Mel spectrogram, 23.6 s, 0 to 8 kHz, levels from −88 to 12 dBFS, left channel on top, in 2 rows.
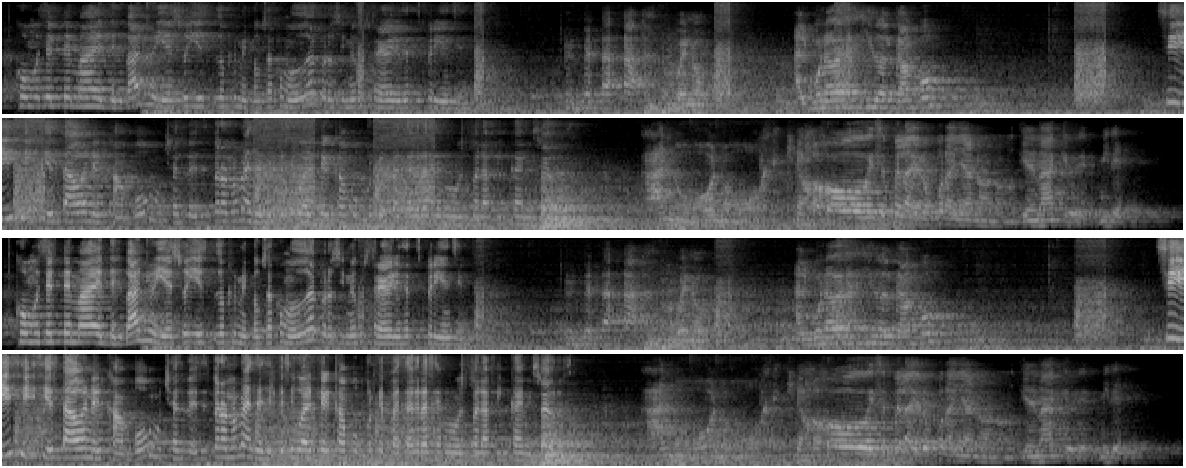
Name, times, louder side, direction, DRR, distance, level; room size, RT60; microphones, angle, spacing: voice 1, 0.1-4.5 11.6-17.4, right 7 dB, 85° right, 6 dB, 0.6 m, -28 dB
sound 1, 1.4-20.8, right 1 dB, ahead, 2.7 m, -38 dB
sound 2, 3.5-3.6 4.7-4.8 7.1-7.3 8.3-8.5 10.7-11.0 11.9-12.2 14.3-14.9 15.5-16.1, left 4 dB, 85° left, 0.9 m, -34 dB
voice 2, 5.6-7.1 7.9-9.3 14.1-14.8 18.2-23.0, left 1 dB, 45° left, 1 dB, 2.0 m, -33 dB
12.5 x 6.9 x 9.0 m, 1.5 s
head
